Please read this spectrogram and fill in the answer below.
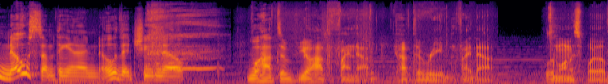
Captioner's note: laughs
